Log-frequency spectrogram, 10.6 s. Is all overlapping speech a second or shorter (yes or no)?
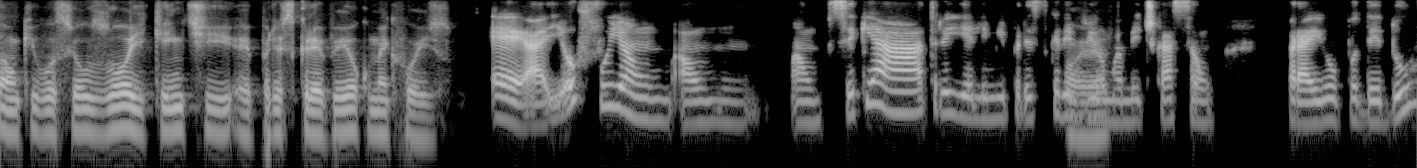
yes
